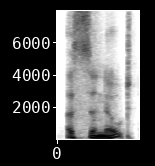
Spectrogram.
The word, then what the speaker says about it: cenote: But it is. It's like cenote.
